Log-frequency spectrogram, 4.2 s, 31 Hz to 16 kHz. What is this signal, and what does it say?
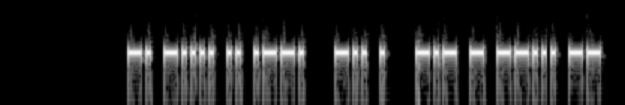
Morse code, heard as a keyed tone, about 40 wpm, 700 Hz. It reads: N6IP DE KT7M
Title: USA Callsign DE Callsign - 4 Characters - 40wpm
